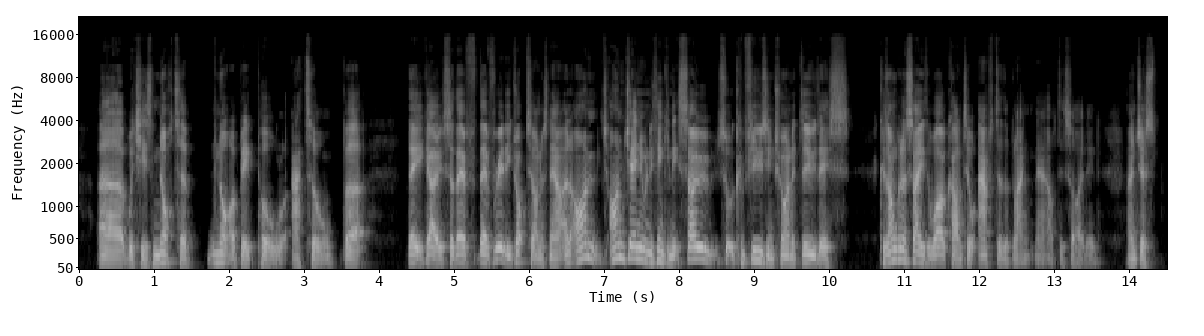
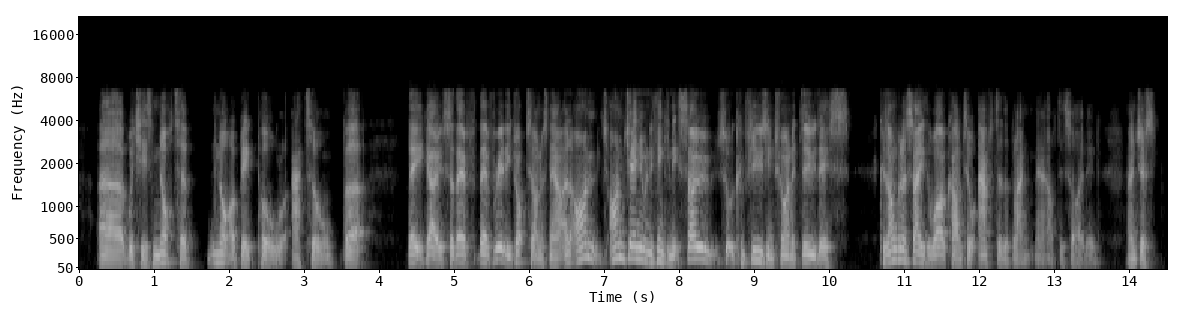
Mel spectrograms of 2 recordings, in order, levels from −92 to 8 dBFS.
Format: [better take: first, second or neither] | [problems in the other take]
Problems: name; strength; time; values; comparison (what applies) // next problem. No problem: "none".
first | garbled, watery; slightly; nothing above 6.5 kHz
